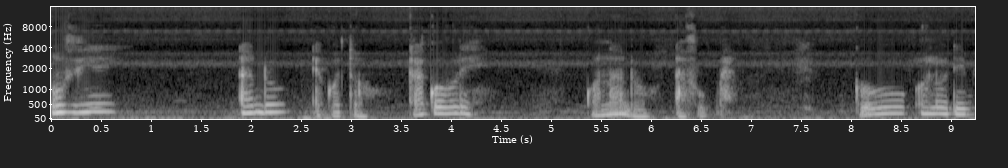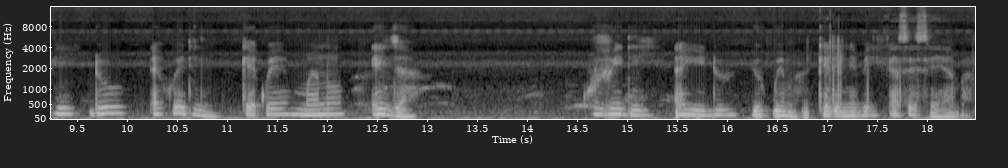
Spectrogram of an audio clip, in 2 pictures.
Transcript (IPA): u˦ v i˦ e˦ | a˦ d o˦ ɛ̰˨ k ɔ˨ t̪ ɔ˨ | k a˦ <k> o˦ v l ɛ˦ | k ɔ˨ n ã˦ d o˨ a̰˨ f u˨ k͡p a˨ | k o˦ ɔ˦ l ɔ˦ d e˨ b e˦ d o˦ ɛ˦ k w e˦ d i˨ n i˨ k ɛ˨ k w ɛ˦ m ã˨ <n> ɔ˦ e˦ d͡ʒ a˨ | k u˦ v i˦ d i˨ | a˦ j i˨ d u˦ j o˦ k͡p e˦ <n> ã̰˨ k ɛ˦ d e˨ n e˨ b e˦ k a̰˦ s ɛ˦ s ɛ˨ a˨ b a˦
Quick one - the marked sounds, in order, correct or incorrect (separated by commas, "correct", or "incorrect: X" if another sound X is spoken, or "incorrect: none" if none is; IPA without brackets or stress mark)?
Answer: correct, correct, incorrect: m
